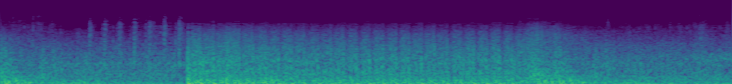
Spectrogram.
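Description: Loud gunfire rattles through a Call of Duty Modern Warfare firefight in rapid bursts and overlapping shots, growing heavier after a second and continuing almost without pause.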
